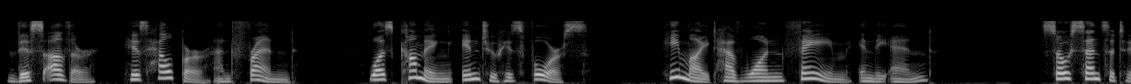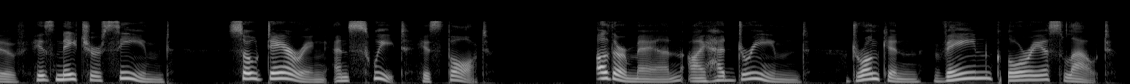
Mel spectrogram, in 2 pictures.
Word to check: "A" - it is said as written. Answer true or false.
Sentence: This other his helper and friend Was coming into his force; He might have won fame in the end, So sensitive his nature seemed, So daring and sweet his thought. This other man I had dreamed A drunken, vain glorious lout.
false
